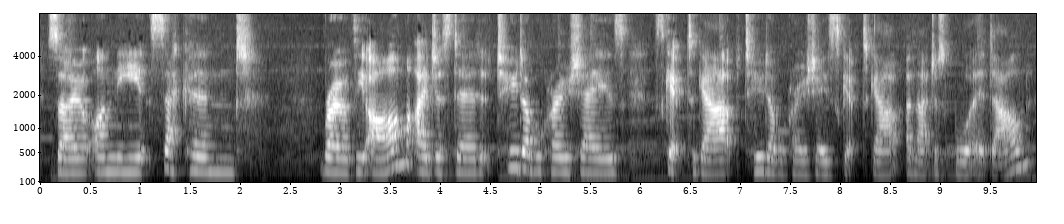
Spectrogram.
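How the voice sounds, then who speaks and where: A woman's voice: medium pitch, steady tone, a little slow, a bit bright. A young woman giving a casual, chatty step-by-step crochet tutorial at home, with frequent ums.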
